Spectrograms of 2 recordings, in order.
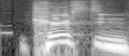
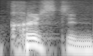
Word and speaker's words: Kristen: look Oscar worthy yeah I think I said her name wrong Kristen Stewart yeah yeah I said Kiren like Kiren like like Kirsten dun Kristen Stewart it was a terrible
